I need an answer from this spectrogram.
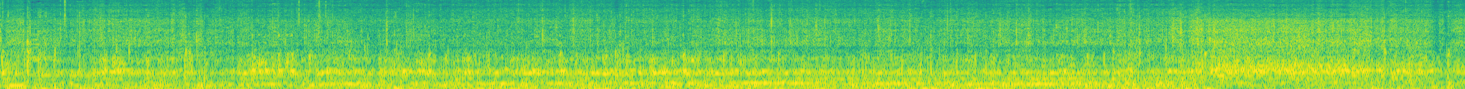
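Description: Knobby mountain-bike front tyre rolling on pavement right beside the microphone: a steady hum over a low rumble, with scattered small clicks and rattles.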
